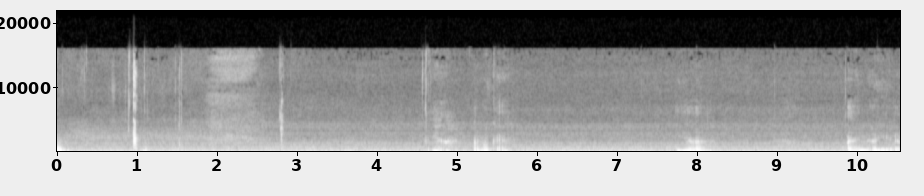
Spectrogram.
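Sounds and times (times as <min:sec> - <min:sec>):
low steady hum: 0:00.0 - 0:10.5
soft wet kissing sounds: 0:00.9 - 0:01.2
speech: 0:05.3 - 0:05.8, 0:07.8 - 0:08.3, 0:09.9 - 0:10.5.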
